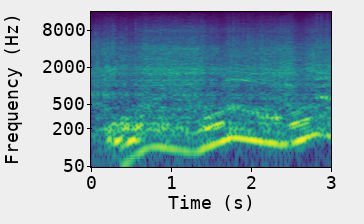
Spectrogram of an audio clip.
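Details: Nissan S14 SR20DET, warmed up and free revving with the blocked blow-off valve, the air intake opened, and no front-mount intercooler or pod filter: a fluttery chatter as the throttle snaps shut. This is turbo compressor surge flutter.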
